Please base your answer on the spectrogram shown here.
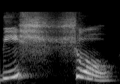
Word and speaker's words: বিশ্ব: আত্মীয় বফলা মফলার ক্ষেত্রে যে যেমন বফলাতেও দেখো এই যে বিশ্ব, এখানে তালব্যশটা দুইবার উচ্চারণ হচ্ছে না?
